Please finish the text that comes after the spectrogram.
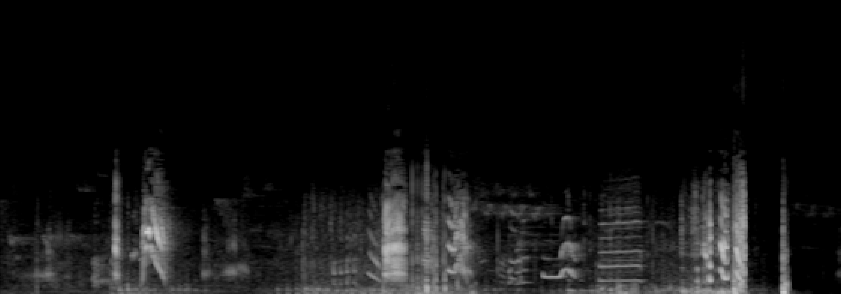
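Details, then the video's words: Pet ringneck parrot giving a varied run of sounds: short harsh squawks, a burst of buzzy notes, then a series of clear stacked whistles and a final loud squawk before silence. "Ringneck parrot"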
